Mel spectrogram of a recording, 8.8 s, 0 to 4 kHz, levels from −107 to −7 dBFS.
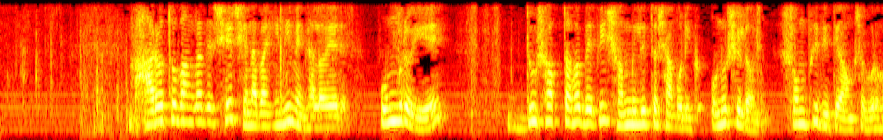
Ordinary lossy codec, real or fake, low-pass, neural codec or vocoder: none; real; 3.6 kHz; none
